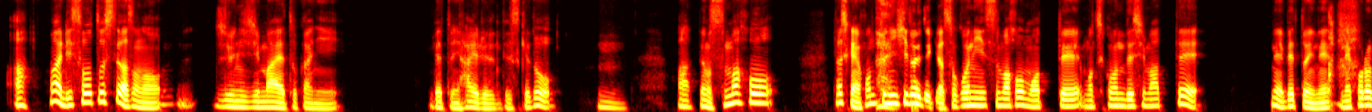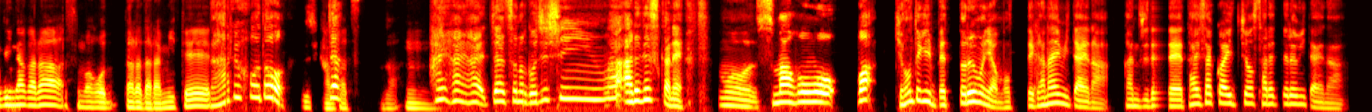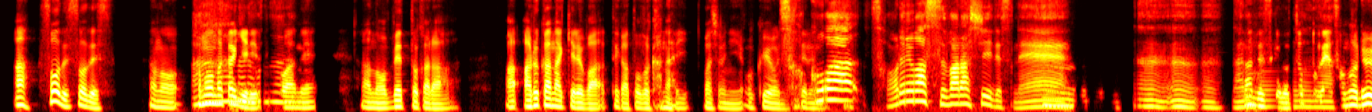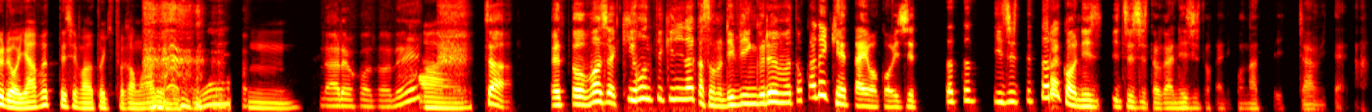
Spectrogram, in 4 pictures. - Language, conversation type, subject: Japanese, advice, 毎晩就寝時間を同じに保つにはどうすればよいですか？
- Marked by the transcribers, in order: distorted speech; unintelligible speech; chuckle; other background noise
